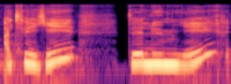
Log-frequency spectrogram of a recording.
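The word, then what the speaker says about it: Atelier des Lumières: Ähm, und zwar äh, von Van Gogh die Sternennacht im Atelier de Lumière.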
